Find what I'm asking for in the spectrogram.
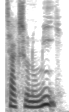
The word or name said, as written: taksonomi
